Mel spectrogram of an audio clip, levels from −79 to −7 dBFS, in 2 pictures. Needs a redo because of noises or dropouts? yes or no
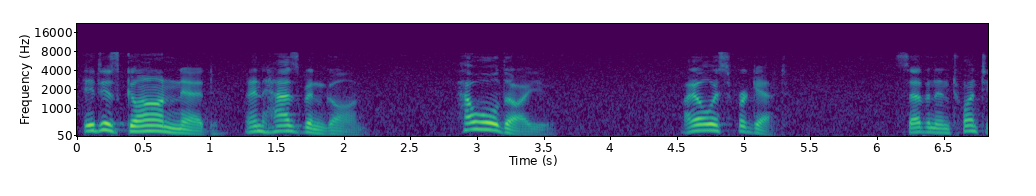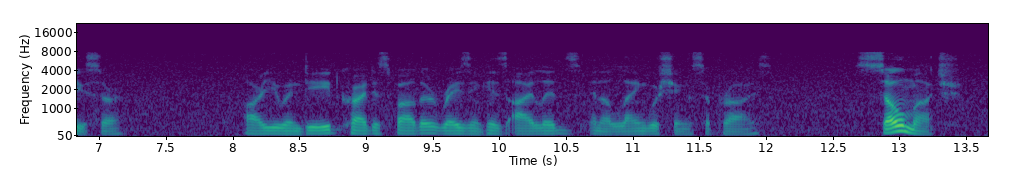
no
